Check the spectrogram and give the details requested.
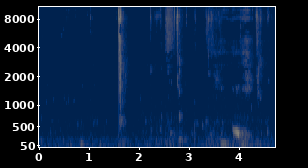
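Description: A person chewing chicken nuggets with crackly mouth sounds and short smacks. There is one sharp click about one and a half seconds in, the loudest sound.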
